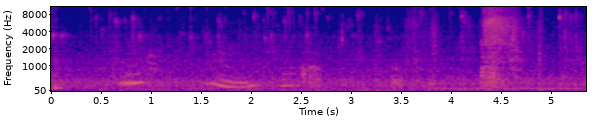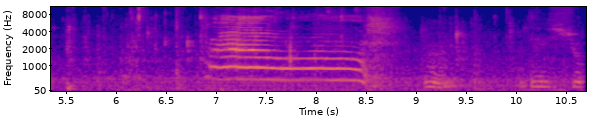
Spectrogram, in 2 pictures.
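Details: Mamedaifuku, a pet cat isolated in a cage indoors and fasting without water before castration, cries to be let out. One long, steady, strongly harmonic meow lasts about a second and a half, ending abruptly, amid quiet voices and small household clicks.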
